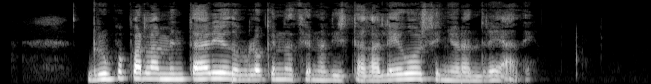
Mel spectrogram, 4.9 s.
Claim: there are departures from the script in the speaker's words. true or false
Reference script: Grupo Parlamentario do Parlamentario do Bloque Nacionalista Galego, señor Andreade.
true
